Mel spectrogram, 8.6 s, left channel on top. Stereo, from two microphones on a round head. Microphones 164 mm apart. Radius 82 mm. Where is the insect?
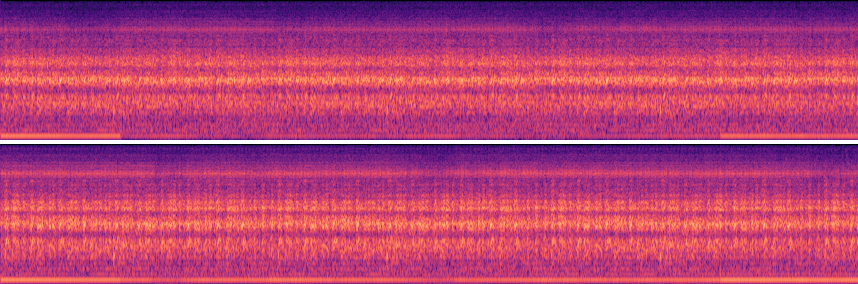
25° right (ahead or behind), 1.5 m.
